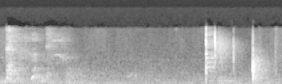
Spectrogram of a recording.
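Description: Snooker balls clicking as a shot is played to pot a red: a sharp click about three seconds in, a few lighter ticks, then a second sharp click under a second later.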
